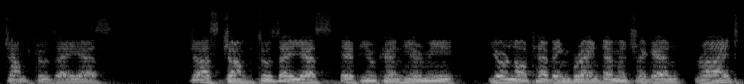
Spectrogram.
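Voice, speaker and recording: A man playing a male game AI, very low pitched-down filter, dark tone, slow flat robotic delivery. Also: far from the mic. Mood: mocking. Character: game AI, male, deep calm voice.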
